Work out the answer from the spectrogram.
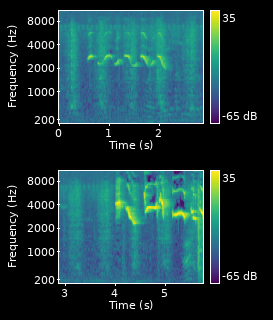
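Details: Oriental magpie-robin (kacer) singing loudly in a lively manner, a lure song for tutoring young birds. Repeated slurred whistles descend in short loops, then a louder burst of sharp, varied, rising and falling whistled phrases, with soft scratchy sounds between.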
